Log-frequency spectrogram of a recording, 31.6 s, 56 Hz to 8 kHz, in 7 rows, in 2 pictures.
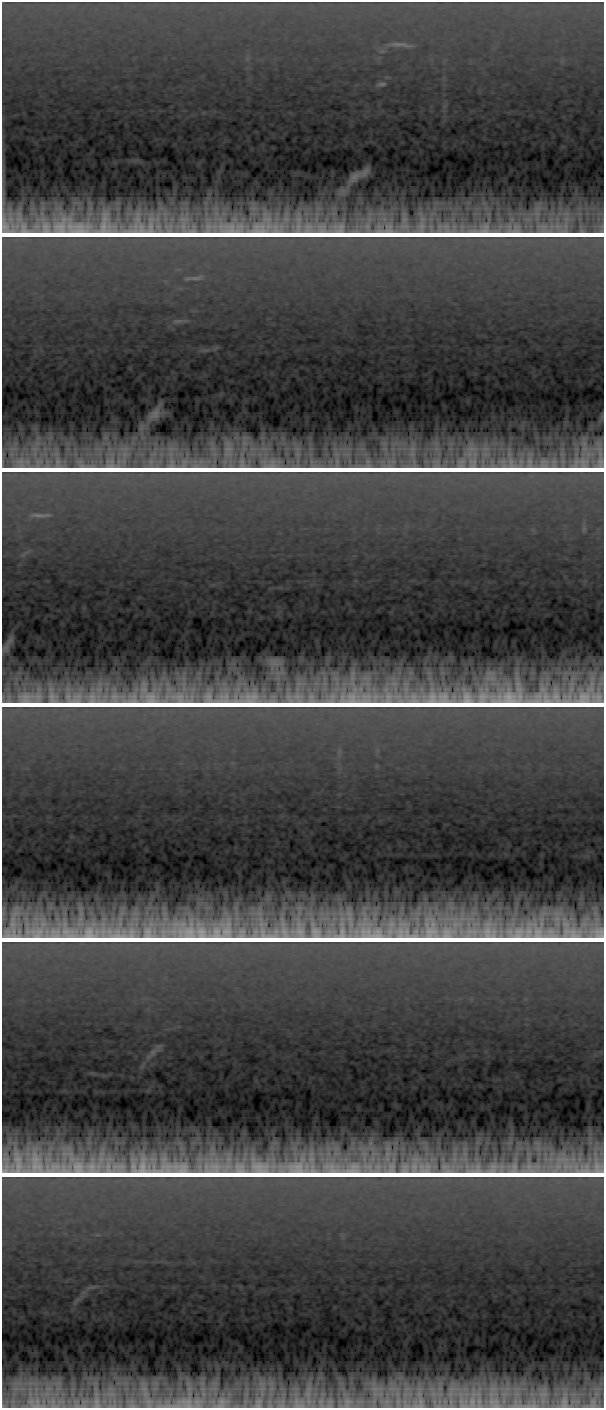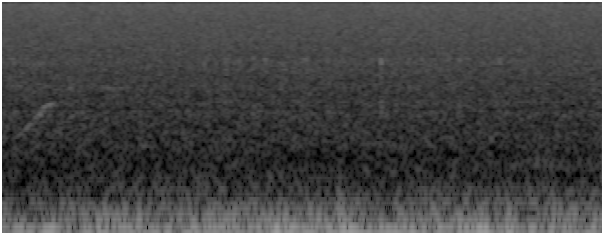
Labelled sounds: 2.8	3.1	humpback whale, 2.6 to 3.3 kHz

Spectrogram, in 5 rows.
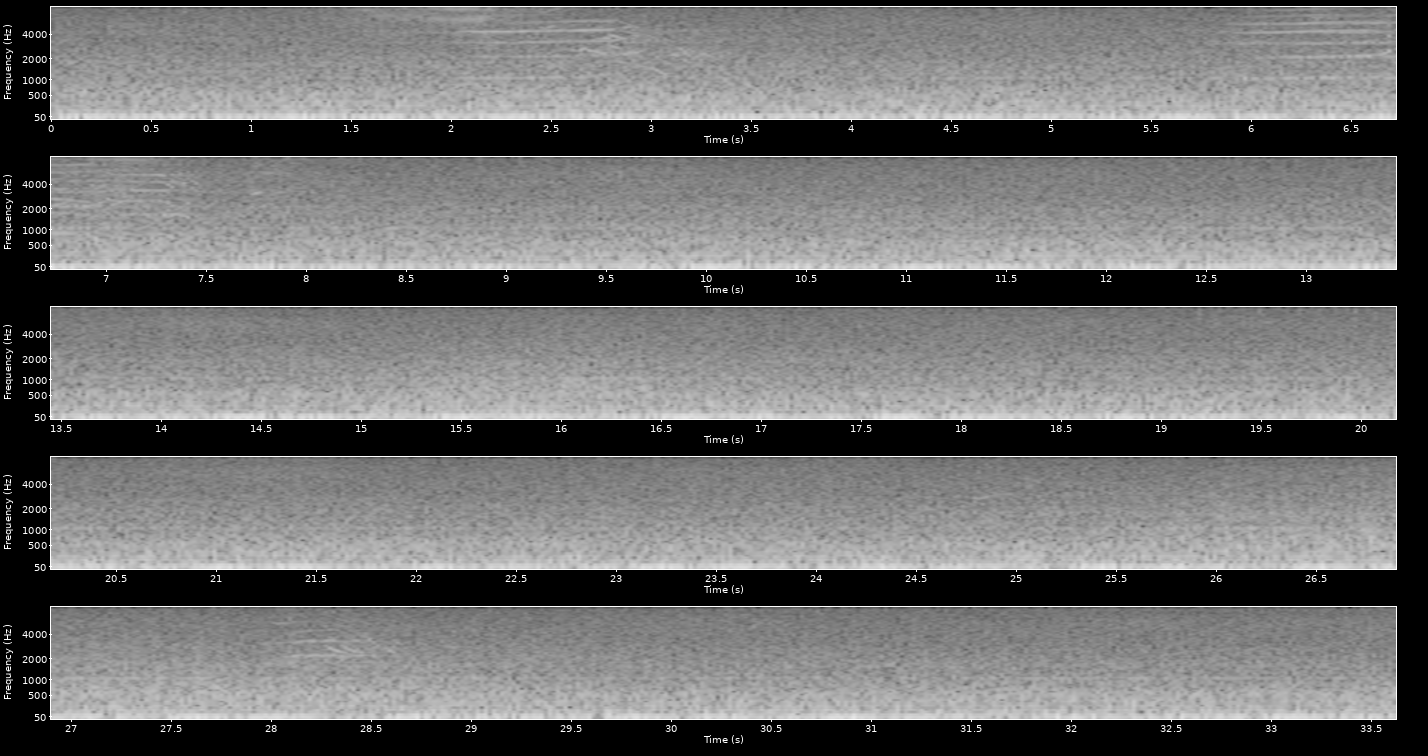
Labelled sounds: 27.9	28.7	killer whale, southern resident, 1.5 to 6.7 kHz

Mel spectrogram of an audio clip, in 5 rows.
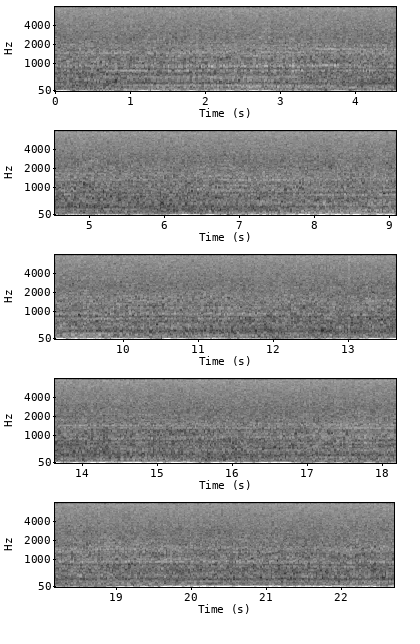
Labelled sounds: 3.5	3.7	vessel noise, 1.6 to 1.8 kHz

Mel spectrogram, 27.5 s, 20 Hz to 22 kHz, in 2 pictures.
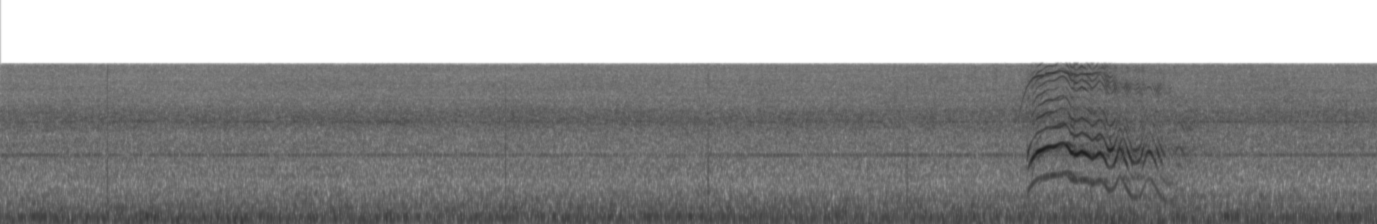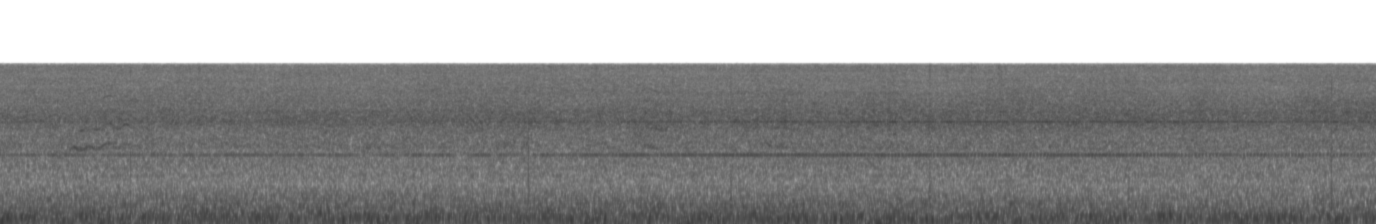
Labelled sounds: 10.1	12.1	killer whale, 0.11 to 8.0 kHz
14.0	15.3	killer whale, 1.2 to 4.9 kHz
20.1	20.6	killer whale, 1.4 to 3.3 kHz

